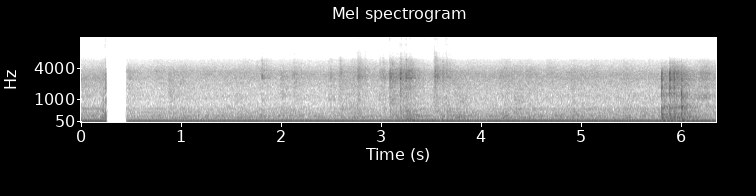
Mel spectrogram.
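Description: A steady low hum of room or appliance noise, with a few faint soft taps about three seconds in and again near the end.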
